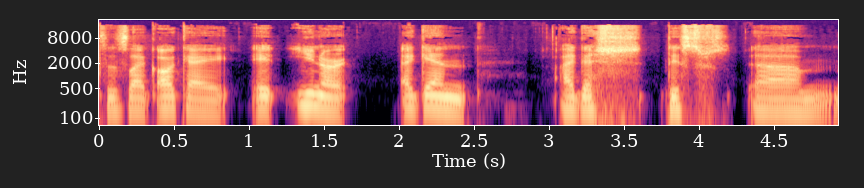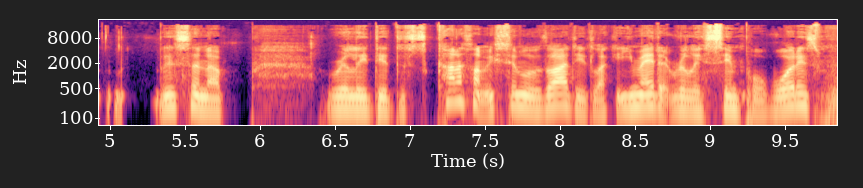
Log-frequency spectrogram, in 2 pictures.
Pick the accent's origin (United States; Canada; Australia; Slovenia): Australia; I'm born and raised in Australia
